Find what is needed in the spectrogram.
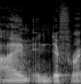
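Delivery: ordinary delivery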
